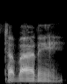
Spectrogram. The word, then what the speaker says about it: Thabane: Uh is Tavani.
